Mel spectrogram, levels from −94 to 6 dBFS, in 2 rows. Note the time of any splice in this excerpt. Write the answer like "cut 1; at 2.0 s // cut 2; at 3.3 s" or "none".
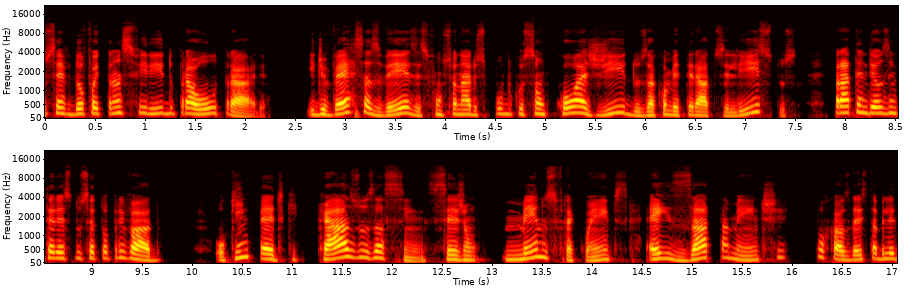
cut 1; at 2.5 s // cut 2; at 14.4 s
